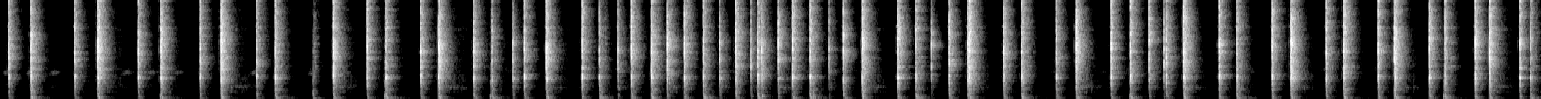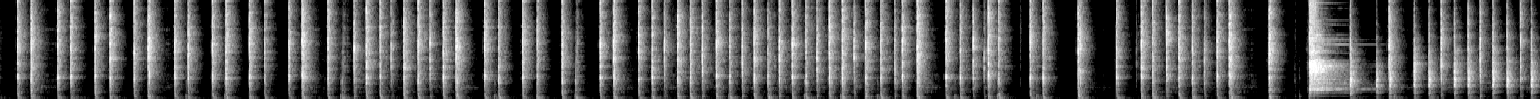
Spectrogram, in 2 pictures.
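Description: Drumsticks playing a triplet shuffle practice pattern on homemade, cloth-covered cardboard-box drums and a practice pad, dry clicky strokes that get gradually faster and denser. A louder ringing hit comes near the end.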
